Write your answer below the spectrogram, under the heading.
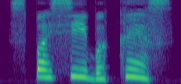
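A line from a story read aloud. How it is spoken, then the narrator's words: Whispered from floor. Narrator (Russian): Я по-прежнему лежала на полу и, еще не успев подняться, прошептала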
